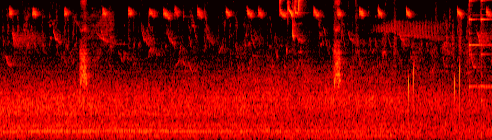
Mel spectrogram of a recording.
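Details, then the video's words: A hummingbird sings its courtship song from a treetop in California's Sierra foothills: a long series of tiny high squeaky notes at a steady pace of about two per second, with a few scattered clicks and knocks. "ハチドリ の鳴き声"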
